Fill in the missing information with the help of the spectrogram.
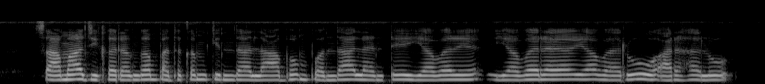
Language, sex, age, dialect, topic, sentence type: Telugu, male, 18-24, Southern, banking, question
